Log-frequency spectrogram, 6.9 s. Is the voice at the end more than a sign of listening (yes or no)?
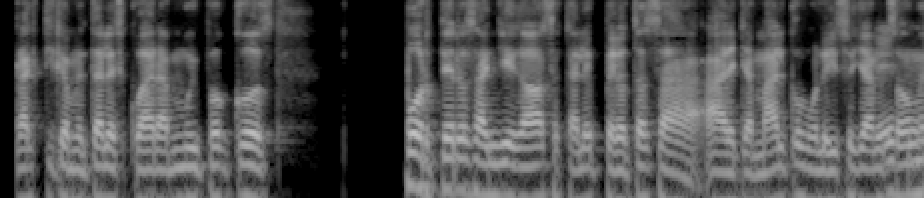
no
